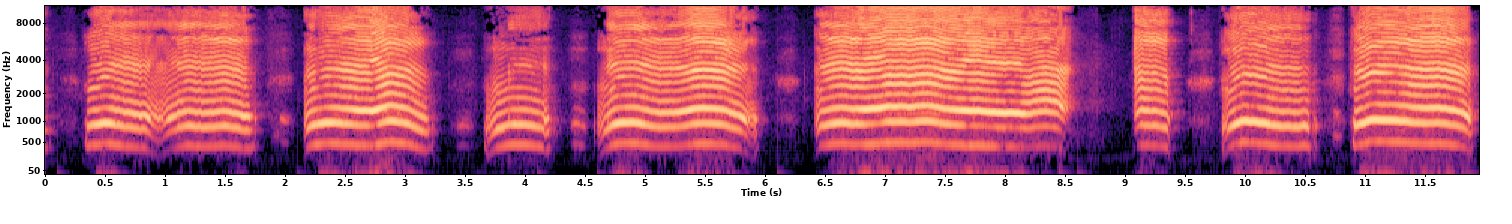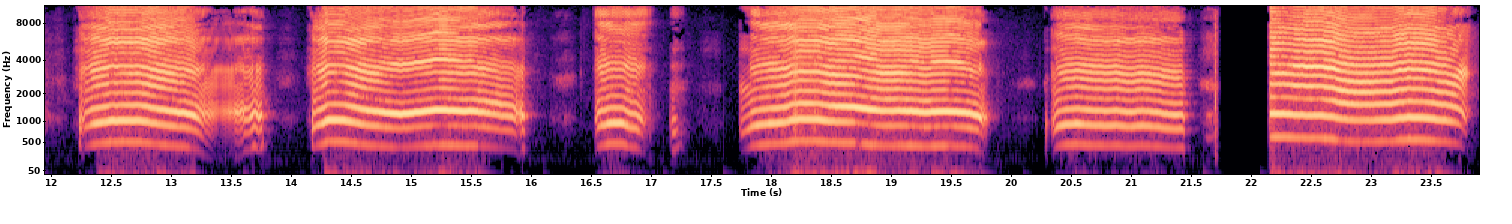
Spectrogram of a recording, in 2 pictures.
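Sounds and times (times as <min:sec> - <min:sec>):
infant crying: 0:00.0 - 0:21.6, 0:22.2 - 0:23.9.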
